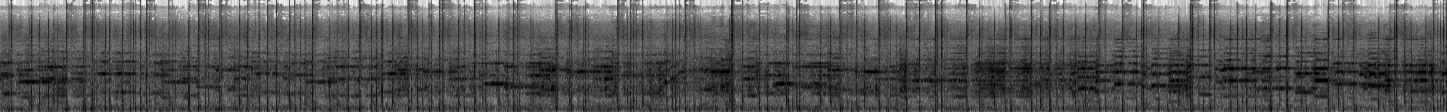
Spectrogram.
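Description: Aerial fireworks display: a dense, continuous barrage of shell bursts and crackling, many reports a second. Music with a melody plays throughout.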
